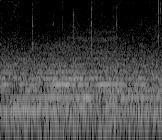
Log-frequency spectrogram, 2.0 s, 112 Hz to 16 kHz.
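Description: Electric trike's Crystalite X5303 hub motor and its controller giving a steady whine of several held tones while rolling slowly.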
